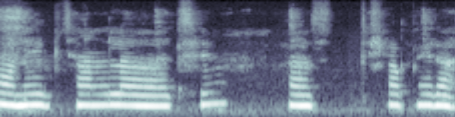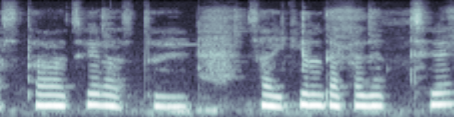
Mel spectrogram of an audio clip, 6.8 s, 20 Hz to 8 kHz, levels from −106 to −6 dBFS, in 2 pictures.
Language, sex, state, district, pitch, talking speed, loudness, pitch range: Bengali, female, West Bengal, Malda, 235 Hz, 95 wpm, -15 LUFS, 225-240 Hz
